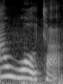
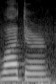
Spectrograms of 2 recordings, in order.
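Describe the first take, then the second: First: It is said with a Persian accent. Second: It is said with an American accent. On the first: The speaker calls it wrong. "لهجه فارسی ایرانیه" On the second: The speaker calls it right. "لهجه امریکاییش میشه water"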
